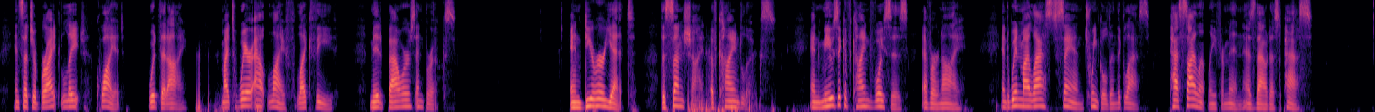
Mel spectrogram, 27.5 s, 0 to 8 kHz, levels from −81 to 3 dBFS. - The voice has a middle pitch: Yes, medium, 145 Hz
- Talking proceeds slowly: Yes, slow, 110 wpm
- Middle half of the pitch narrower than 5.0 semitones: No, average, 5.3 semitones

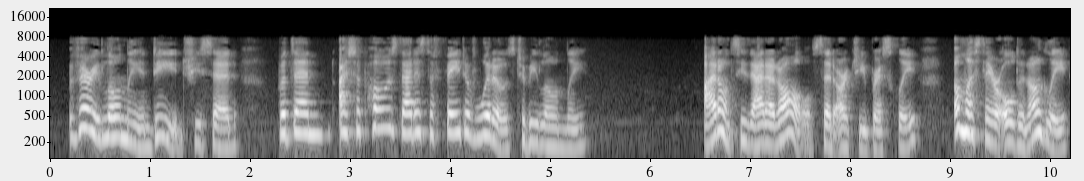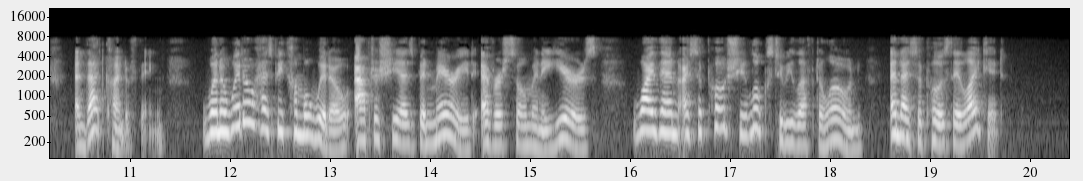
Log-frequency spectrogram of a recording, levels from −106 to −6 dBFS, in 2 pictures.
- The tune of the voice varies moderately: No, wide, 7.3 semitones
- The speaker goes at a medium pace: No, fast, 210 wpm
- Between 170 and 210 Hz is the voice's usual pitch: No, high, 235 Hz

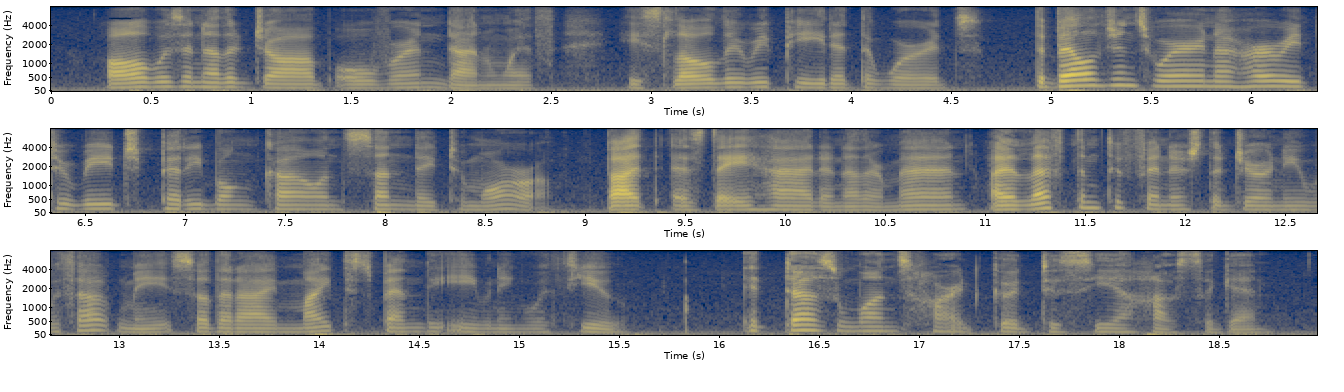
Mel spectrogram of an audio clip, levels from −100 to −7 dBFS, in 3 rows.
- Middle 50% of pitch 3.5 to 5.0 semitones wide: Yes, average, 3.9 semitones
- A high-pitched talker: No, medium, 140 Hz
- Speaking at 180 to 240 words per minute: Yes, average, 185 wpm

